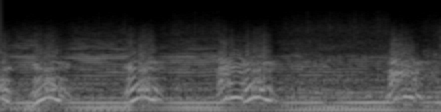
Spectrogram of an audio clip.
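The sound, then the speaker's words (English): A neighbor's dog barks several short, high, yipping barks in quick succession over a steady low hum. “Neighbor's dog came over.”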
